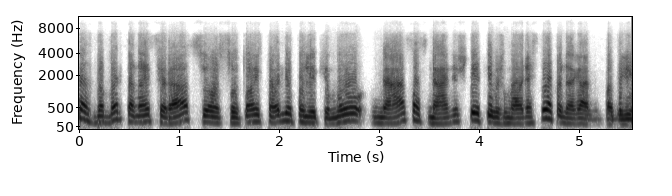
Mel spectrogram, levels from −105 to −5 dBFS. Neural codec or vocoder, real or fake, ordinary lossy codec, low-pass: codec, 16 kHz, 2 kbps, FreqCodec, smaller model; fake; Opus, 24 kbps; 7.2 kHz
